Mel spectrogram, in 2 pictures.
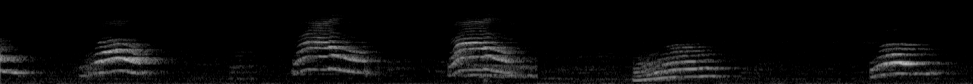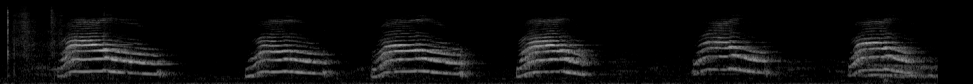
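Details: Cat calling to attract another cat, a steady run of eleven clear, harmonic meows roughly every one and a half seconds, mostly short and arched, one lower drawn-out meow near the middle, quiet room.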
